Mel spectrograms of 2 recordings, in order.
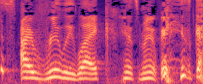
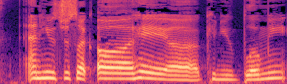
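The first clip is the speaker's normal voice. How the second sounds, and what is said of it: Imitates another person's voice. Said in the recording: “that was an uncanny impression”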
